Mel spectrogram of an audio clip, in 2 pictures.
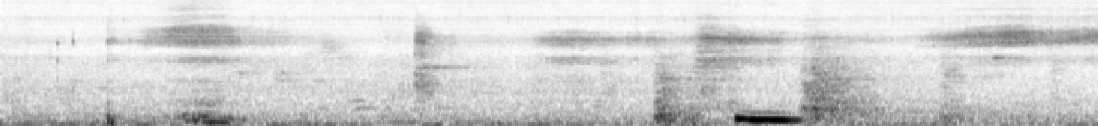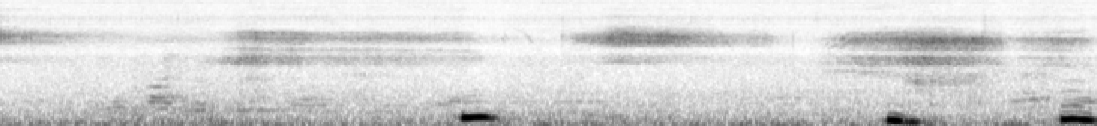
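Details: Sleeping husky dog snoring with short low snorting rumbles at irregular intervals over quiet room noise.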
